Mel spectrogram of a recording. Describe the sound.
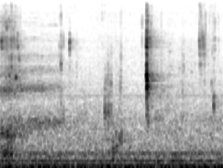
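Soft chewing of a raspberry-flavoured treat: faint, wet squishy bites with one sharper crunch midway, otherwise quiet and irregular.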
